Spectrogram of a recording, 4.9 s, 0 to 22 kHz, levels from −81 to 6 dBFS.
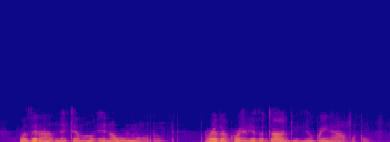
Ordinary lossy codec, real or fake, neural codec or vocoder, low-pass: AAC, 24 kbps; fake; codec, 16 kHz, 0.5 kbps, FunCodec, trained on LibriTTS, 25 frames a second; 5.4 kHz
